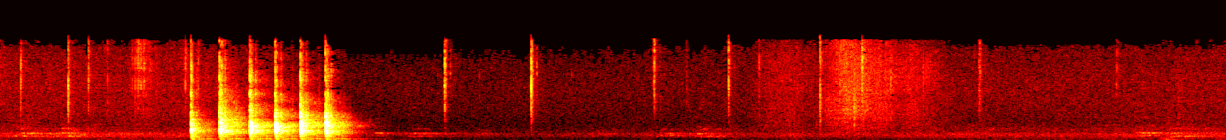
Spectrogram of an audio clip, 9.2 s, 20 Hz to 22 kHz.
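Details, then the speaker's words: BMW E30 fuel injector stuck, bench-pulsed by wiring it to the battery to free it; short burst of about six sharp evenly spaced clicks as it tries to actuate: stuck fuel injector being freed. "Слышно, как она пытается сработать, но у нее ничего не получается. Вроде работает."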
